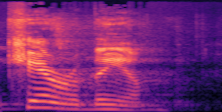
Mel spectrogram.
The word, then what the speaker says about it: cherubim: The word cherubim, as we pronounce it in English, CH is most always in the Bible pronounced as a K. And coming from the Greek, it would be cherubim.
